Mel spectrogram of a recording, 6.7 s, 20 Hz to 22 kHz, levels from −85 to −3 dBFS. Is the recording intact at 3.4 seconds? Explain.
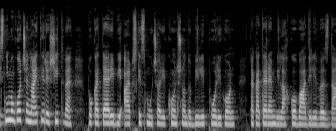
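Yes, at 3.4 seconds the speech plays through cleanly, with no dropout, click, distortion or other fault to be heard at that moment.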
